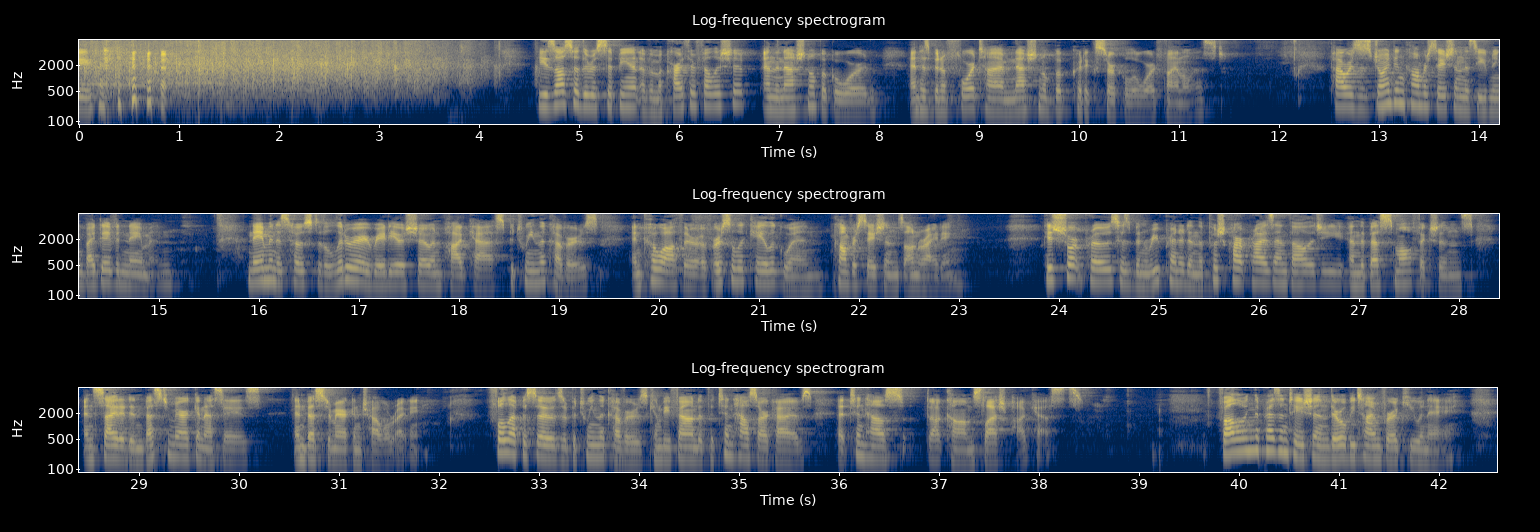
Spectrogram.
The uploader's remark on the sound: Tin House Live. This time, an onstage ticketed event at Revolution Hall before a live audience.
